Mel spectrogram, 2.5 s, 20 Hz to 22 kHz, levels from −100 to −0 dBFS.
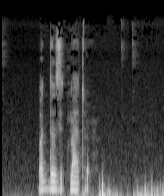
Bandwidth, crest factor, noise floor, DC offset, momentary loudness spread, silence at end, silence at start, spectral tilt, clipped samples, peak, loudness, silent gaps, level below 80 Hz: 15.5 kHz; 18 dB; -56 dBFS; under 0.1%; 18 LU; 0 s; 0.6 s; -6 dB/octave; under 0.1%; -6 dBFS; -22 LUFS; none; -30 dBFS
